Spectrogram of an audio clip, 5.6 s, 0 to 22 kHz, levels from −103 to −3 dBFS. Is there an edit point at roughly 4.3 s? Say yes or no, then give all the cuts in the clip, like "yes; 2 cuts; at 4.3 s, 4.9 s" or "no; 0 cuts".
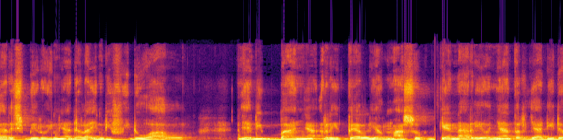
yes; 1 cut; at 4.3 s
